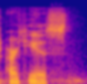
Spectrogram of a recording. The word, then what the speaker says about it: Arceus: a game like arceus i said it right arceus but with a game like arceus though i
